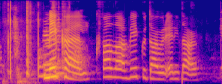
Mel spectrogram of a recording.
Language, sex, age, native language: Icelandic, female, 13, Icelandic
